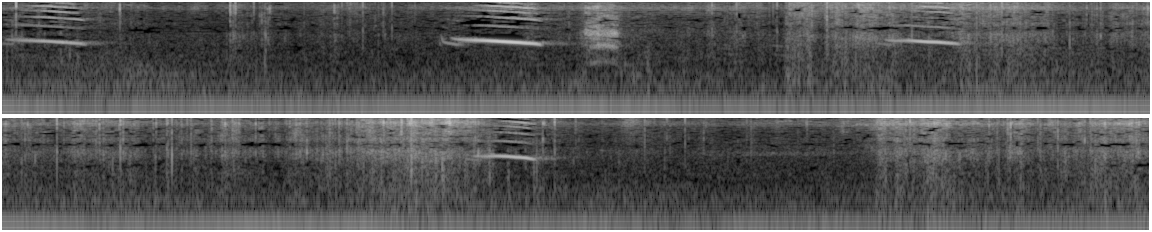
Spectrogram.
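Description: Bird calls: a short, clear whistled note falling in pitch, given four times about two seconds apart. A soft flurry of wing flaps comes near the end.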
